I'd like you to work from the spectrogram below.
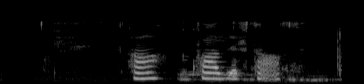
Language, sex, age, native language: Icelandic, male, 10, Icelandic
